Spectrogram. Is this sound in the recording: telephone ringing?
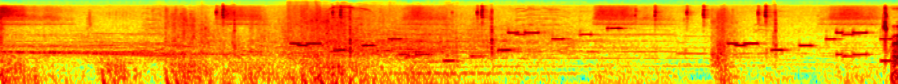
yes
